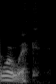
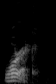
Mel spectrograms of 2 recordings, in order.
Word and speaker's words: Warwick: War wari sorry Warick it's not Warwick because it's English it's Warick by Nathan Amin ammen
